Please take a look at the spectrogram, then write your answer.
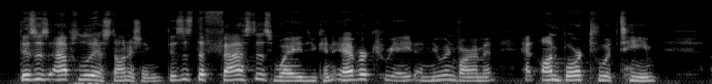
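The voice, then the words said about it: Excited, energetic speaking voice. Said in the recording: “I'm very excited for this, as you can hear in my voice.”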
